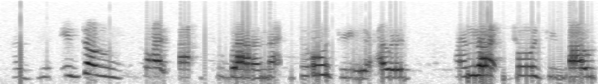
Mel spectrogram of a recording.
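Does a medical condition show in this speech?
Yes: cerebral palsy.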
